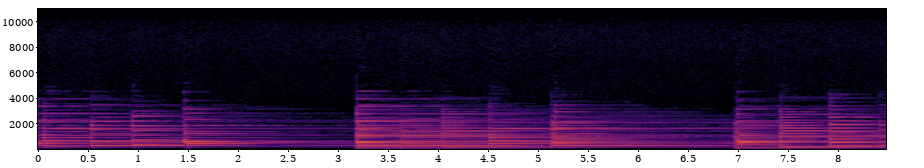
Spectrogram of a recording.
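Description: Background music: a slow, gentle keyboard piece in a piano sound, single notes struck about once a second over held chords, with fuller chords struck about three seconds in and again near the end.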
